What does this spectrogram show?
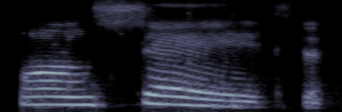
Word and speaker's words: française: Française.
